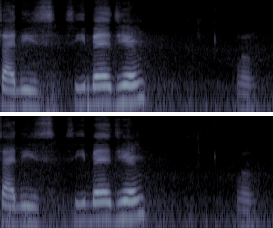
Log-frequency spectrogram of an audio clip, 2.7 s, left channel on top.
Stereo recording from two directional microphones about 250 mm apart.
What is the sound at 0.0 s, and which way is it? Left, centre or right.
Speech, centre.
